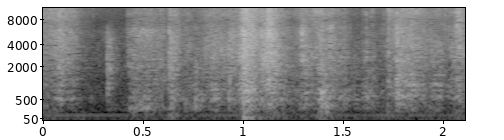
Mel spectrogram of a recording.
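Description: Faint rustling and handling sounds of items being moved about while rummaging through a mailed package, with a soft low thump about a second in.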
